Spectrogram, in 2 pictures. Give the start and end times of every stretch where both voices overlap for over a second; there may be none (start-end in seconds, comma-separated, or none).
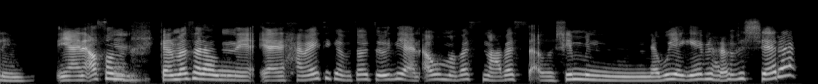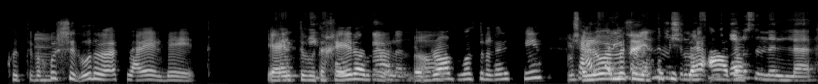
10.9-12.7, 14.0-15.7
